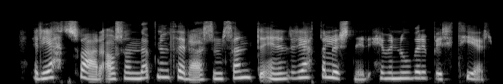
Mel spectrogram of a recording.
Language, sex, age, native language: Icelandic, female, 18-19, Icelandic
